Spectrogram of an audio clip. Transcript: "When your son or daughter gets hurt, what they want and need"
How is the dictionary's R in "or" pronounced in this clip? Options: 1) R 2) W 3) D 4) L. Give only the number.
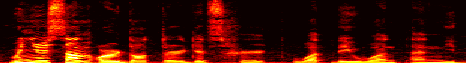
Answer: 1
